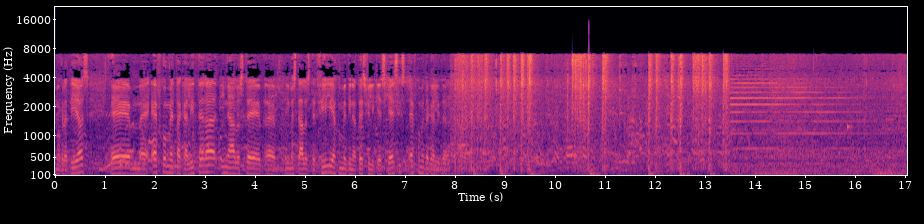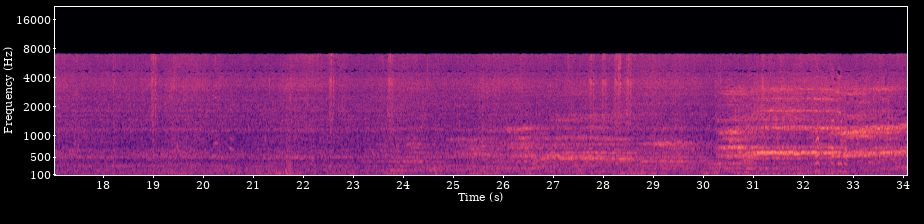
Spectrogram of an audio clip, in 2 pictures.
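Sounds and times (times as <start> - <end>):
boat engine rumbling: 0.0 - 34.0
voices chanting a hymn: 12.3 - 17.7, 24.0 - 34.0.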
